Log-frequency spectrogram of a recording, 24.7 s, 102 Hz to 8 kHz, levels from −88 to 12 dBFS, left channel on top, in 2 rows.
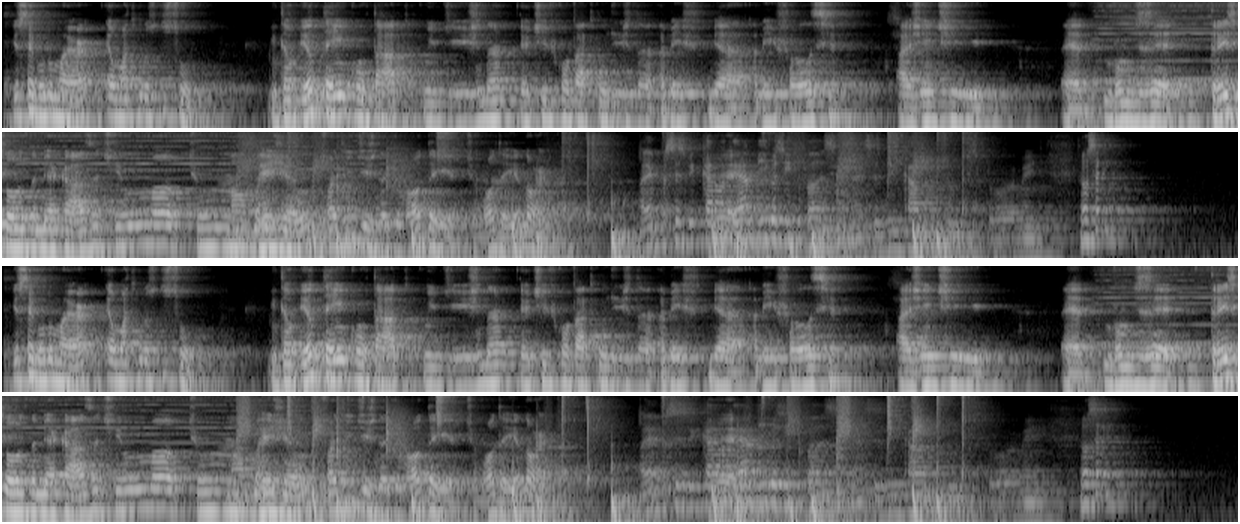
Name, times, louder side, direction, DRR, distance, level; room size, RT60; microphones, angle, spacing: voice 1, 0.1-1.9 2.7-8.4 8.9-9.8 10.6-17.8 19.4-19.7, equal, 10° right, 6 dB, 1.2 m, -22 dB
voice 2, 2.6-3.2 8.9-9.2 14.6-15.3 17.1-17.5 18.7-23.3, equal, 40° left, 4 dB, 1.9 m, -33 dB
Harmonica, 10.8-16.5, left 3 dB, 20° left, 4.5 m, -42 dB
sound 1, 14.7-14.8 15.2-16.8 17.4-18.6 18.9-19.0 19.4-20.8 21.2-22.0, right 1 dB, 75° right, 1.5 m, -29 dB
19.5 x 13.0 x 4.8 m, 1.4 s
head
